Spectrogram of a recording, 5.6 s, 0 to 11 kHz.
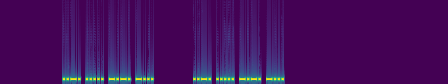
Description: Morse code, heard as a keyed tone, about 50 wpm, 700 Hz. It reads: F5CB F5CB
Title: DXCC-100 Call Signs - 4 Characters - Repeated 2x - 50wpm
